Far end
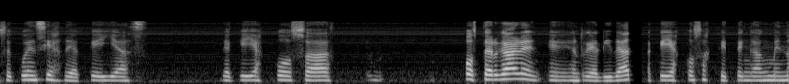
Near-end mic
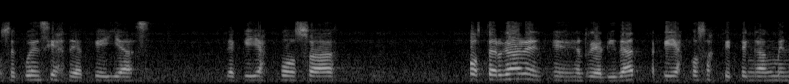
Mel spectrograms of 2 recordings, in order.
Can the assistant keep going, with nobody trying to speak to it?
Yes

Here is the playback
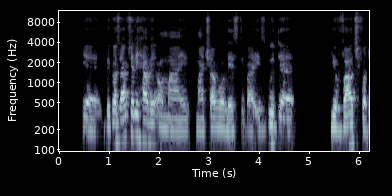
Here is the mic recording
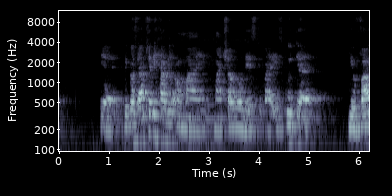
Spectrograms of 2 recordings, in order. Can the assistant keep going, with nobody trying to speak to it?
Yes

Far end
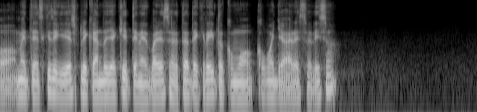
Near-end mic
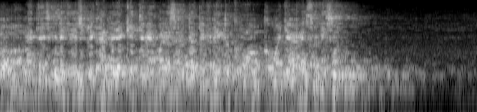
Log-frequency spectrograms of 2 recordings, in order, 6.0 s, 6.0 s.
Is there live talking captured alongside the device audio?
No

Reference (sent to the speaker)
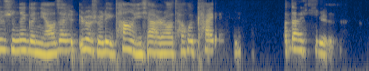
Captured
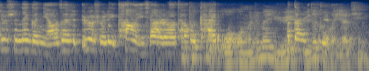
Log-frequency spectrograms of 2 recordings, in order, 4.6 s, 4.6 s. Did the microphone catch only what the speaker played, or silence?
No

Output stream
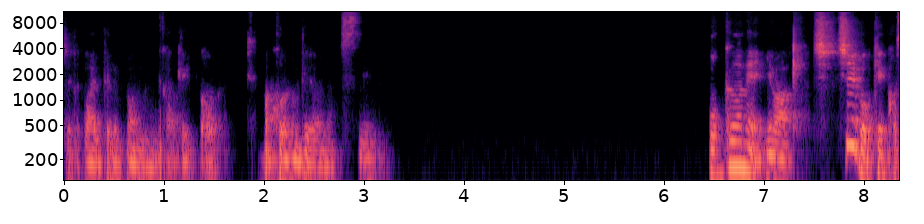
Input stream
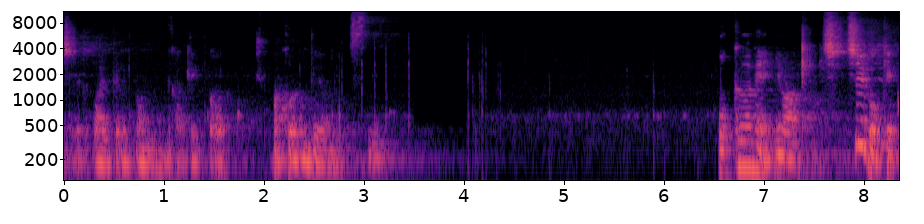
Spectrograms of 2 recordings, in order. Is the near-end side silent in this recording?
Yes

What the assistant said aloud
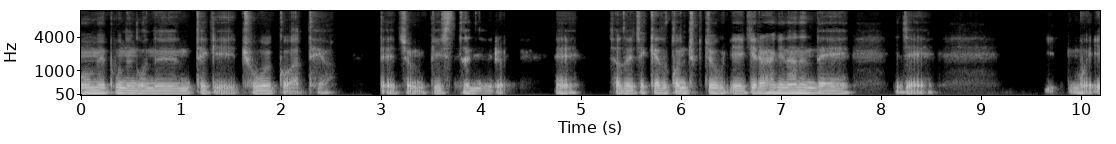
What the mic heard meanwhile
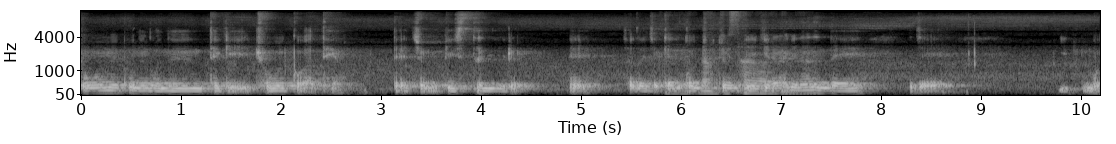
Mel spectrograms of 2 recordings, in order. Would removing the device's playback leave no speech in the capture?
No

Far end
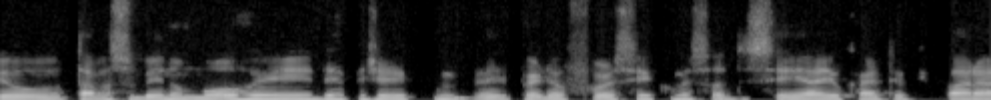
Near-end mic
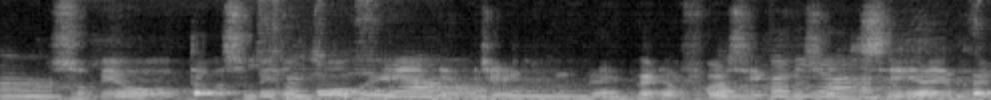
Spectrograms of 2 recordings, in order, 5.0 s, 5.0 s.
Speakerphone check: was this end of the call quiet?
No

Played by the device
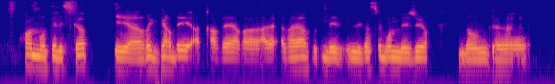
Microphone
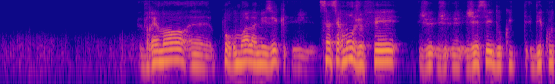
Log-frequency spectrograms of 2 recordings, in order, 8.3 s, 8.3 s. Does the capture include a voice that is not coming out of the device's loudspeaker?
Yes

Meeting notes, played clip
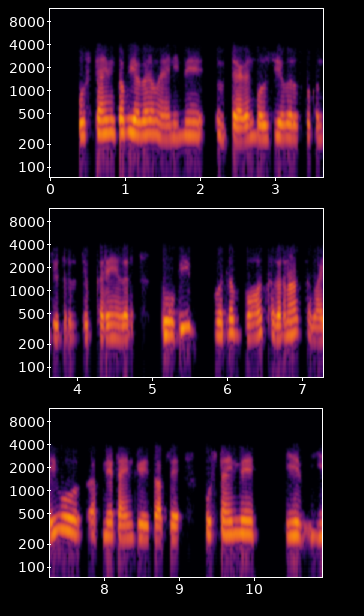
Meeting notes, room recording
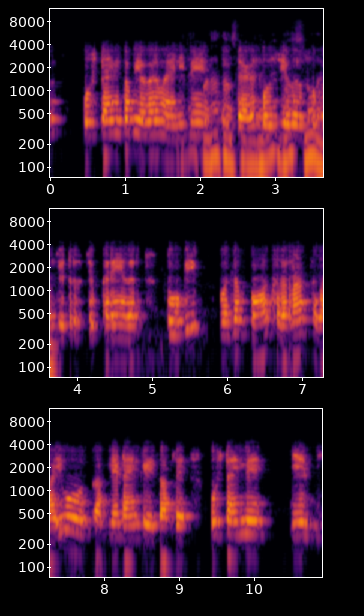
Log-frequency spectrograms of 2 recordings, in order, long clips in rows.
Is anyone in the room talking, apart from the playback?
Yes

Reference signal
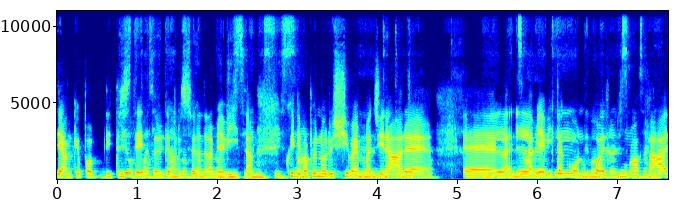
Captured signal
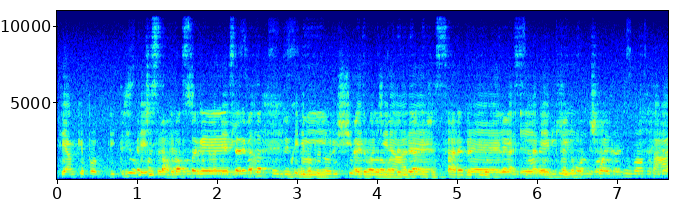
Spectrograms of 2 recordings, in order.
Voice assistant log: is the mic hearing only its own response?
No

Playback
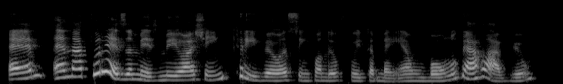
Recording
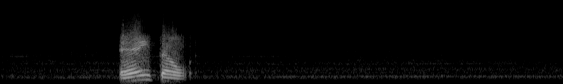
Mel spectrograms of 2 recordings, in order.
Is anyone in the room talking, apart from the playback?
Yes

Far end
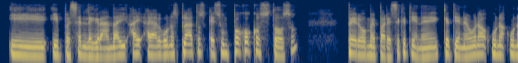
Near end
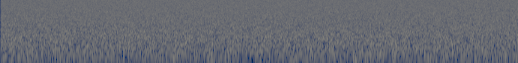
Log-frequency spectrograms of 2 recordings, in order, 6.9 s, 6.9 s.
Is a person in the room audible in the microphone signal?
No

